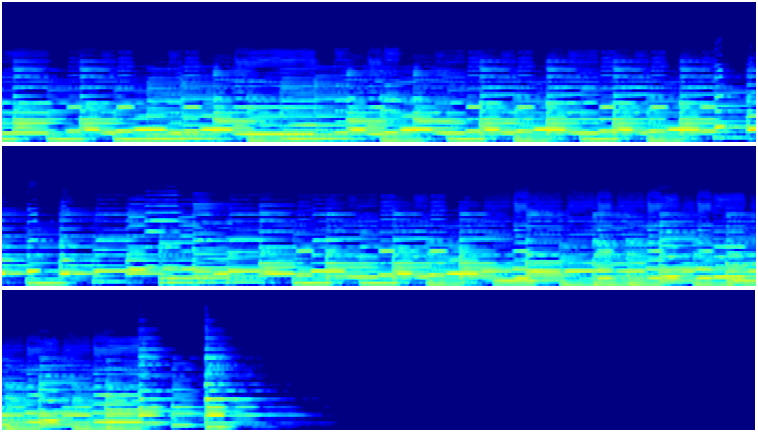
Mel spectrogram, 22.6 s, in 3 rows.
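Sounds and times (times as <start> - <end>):
saxophone playing: 0.0 - 18.0.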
